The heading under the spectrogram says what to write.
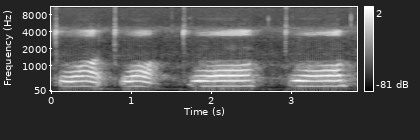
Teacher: ہم الف کو بھی ساتھ ہی موٹا کریں گے۔ بعض اوقات ہم پڑھتے ہیں طوا، یہ حروف غلط ہے، ہم الف کو ادا نہیں کرتے موٹے حروف میں سے، ٹھیک ہے۔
